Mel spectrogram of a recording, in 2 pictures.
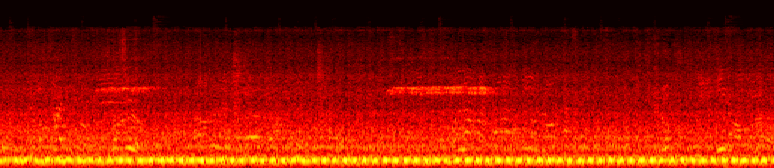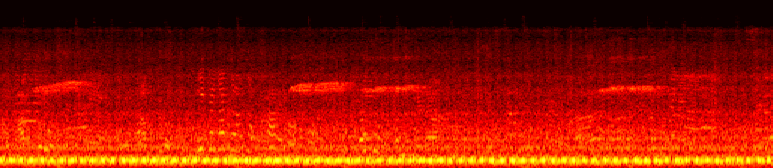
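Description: A train engine idles with a steady low hum.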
